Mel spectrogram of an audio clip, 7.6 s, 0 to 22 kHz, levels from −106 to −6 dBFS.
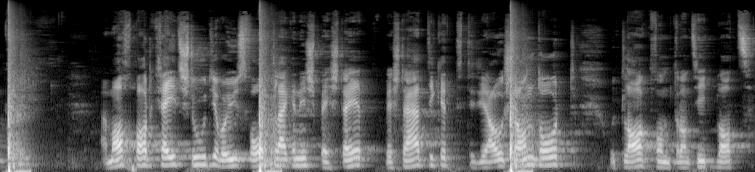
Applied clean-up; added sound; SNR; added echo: classical method log-MMSE.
